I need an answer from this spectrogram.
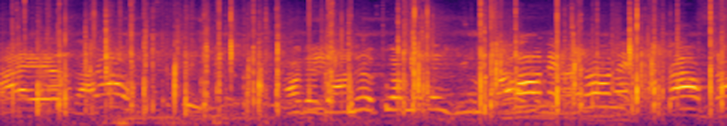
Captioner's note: all clapping rhythmically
